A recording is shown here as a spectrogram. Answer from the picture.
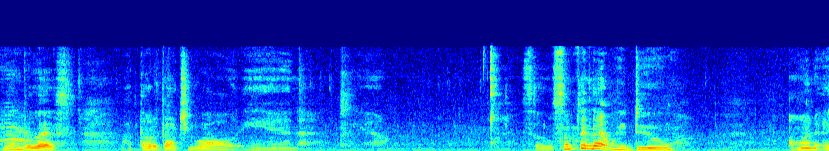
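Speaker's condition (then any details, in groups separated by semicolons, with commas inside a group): No condition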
